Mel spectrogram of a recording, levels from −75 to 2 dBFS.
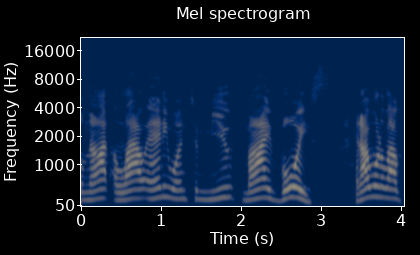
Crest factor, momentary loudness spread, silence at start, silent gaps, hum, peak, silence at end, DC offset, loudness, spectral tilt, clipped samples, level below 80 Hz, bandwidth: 20 dB; 14 LU; 0 s; none; none; -16 dBFS; 0.05 s; under 0.1%; -36 LUFS; -3.5 dB/octave; under 0.1%; under -90 dBFS; 16 kHz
